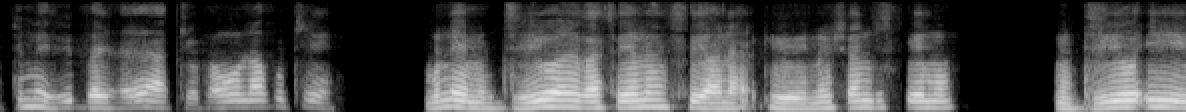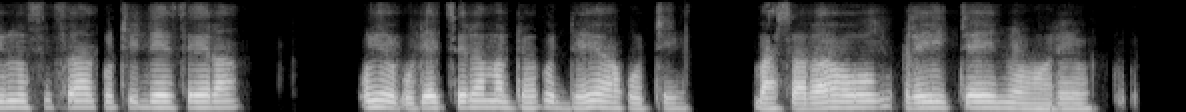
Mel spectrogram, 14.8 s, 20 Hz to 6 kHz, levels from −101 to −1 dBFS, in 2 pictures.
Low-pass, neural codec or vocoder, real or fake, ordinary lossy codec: 5.4 kHz; codec, 16 kHz in and 24 kHz out, 2.2 kbps, FireRedTTS-2 codec; fake; AAC, 32 kbps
